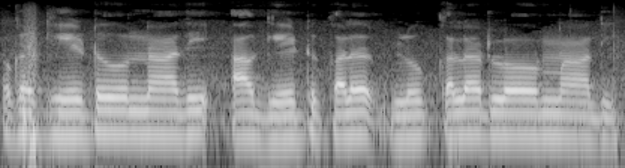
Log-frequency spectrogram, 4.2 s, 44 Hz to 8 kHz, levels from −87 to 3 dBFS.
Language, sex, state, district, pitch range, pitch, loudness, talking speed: Telugu, male, Telangana, Mahabubabad, 115-125 Hz, 120 Hz, -16 LUFS, 145 wpm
